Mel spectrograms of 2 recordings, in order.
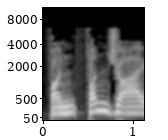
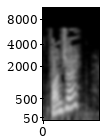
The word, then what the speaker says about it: fungi: Fungi, or how do you say that, Paul? Fungi? – You can say fungi or fungi. That's Or fungi. I've heard both, and I never knew. So both are right.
